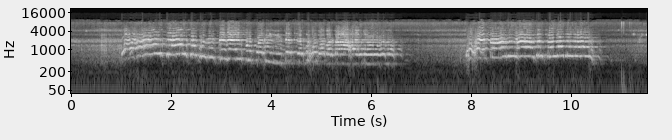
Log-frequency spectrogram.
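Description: A man chants a melodic recitation through a microphone, in long sustained phrases.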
